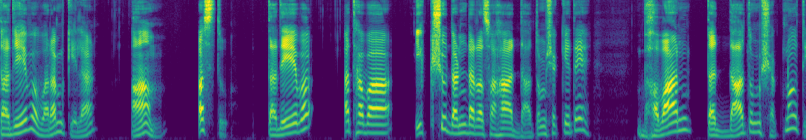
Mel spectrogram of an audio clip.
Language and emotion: Sanskrit, neutral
